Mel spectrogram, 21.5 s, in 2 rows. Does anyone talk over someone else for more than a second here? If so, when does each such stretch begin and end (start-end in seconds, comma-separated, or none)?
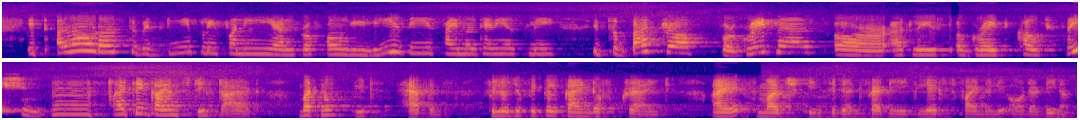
none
